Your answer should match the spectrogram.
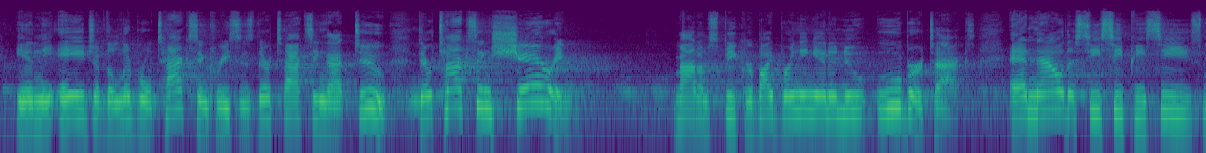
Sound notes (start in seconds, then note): none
